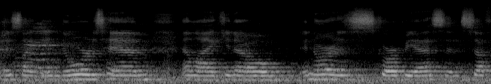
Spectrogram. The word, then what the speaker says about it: Scorpius: I believe I'm pronouncing Draco's son's name right. Scorpio. Scorpius.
